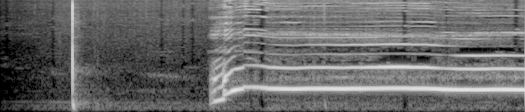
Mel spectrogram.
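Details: Wolf howling: a sharp click, a second of quiet, then a long steady tonal howl that swoops up and holds level to the end, with rich harmonics above.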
